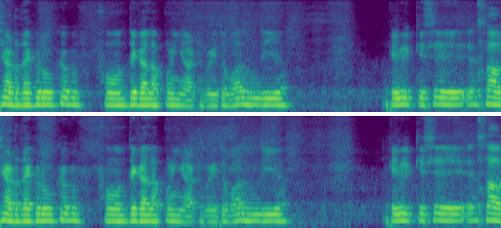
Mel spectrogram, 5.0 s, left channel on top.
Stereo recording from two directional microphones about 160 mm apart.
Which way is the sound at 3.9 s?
50° left (ahead or behind).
